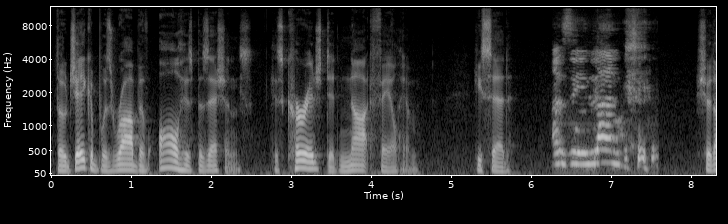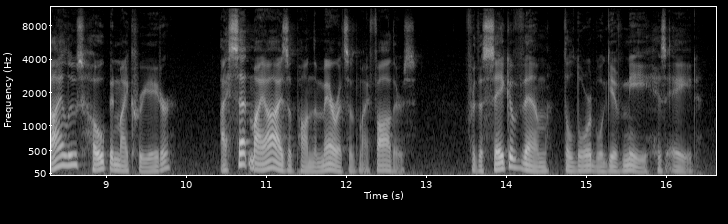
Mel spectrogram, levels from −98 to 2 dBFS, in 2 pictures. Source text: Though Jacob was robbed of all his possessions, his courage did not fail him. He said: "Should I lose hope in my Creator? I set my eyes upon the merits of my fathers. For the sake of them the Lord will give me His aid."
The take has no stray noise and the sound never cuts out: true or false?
false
